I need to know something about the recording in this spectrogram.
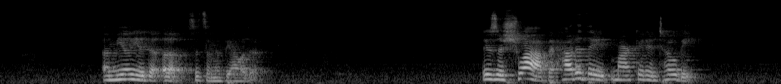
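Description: A middle-aged woman speaks into a microphone, reading out in two short bursts with pauses.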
